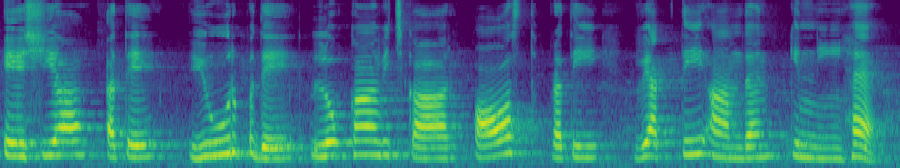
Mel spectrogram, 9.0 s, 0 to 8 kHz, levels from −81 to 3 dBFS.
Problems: constant background noise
